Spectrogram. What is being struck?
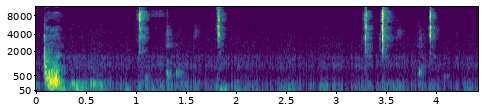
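Bar of hand soap.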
